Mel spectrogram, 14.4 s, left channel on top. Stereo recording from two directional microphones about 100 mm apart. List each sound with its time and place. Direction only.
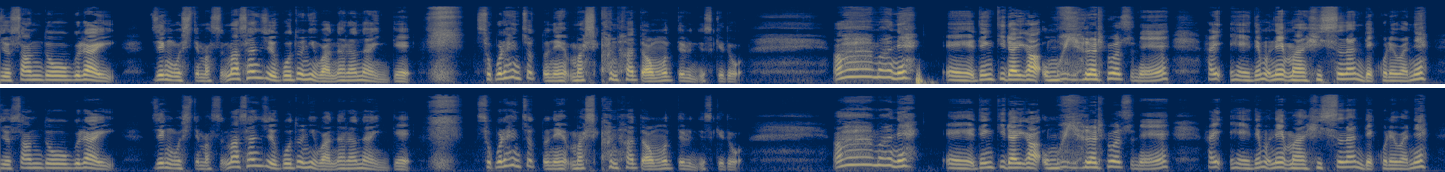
0.0 s speech: 35° left (ahead or behind); by 14.3 s 10° left (ahead or behind)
